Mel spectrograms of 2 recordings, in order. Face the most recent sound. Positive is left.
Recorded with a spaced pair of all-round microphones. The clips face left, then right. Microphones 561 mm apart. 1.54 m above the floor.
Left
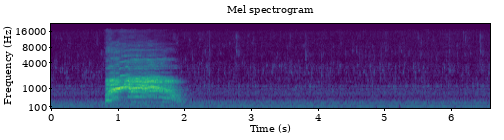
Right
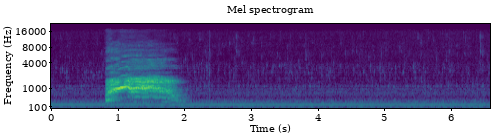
turn(degrees=50)  # may be behind; listen again after turning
